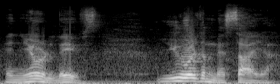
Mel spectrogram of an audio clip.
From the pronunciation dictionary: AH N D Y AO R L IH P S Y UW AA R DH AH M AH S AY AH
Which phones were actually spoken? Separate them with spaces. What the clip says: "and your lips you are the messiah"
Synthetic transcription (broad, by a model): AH N Y AO R L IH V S Y UW AA R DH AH M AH S AY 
